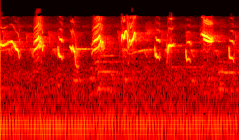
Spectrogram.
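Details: Caged Oriental magpie-robin singing energetically in a fired-up display: varied whistled phrases and sharp rising and falling notes in quick bursts, with a steady low hum underneath.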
